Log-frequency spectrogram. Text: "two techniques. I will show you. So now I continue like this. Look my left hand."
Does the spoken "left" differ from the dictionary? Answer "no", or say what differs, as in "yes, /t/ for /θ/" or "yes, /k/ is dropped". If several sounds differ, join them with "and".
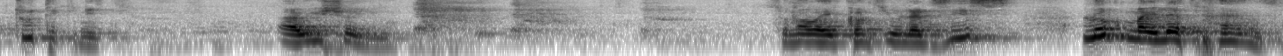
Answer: yes, /f/ is dropped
